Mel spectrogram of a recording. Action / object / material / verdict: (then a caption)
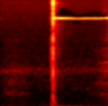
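flick / silver coin / silver / real. A silver coin is pinged once, giving a sharp strike followed by a long, clear, high bell-like ring that lasts to the end of the clip. The tone marks it as real silver.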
